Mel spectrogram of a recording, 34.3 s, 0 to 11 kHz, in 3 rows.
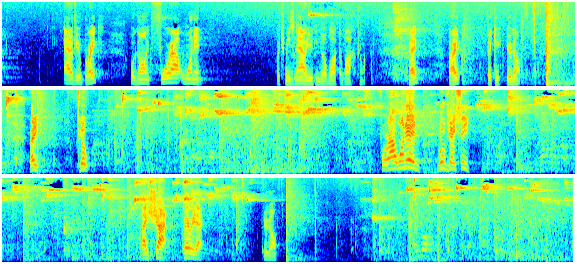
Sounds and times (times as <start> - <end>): Basketball bounce: 10.9 - 11.4.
